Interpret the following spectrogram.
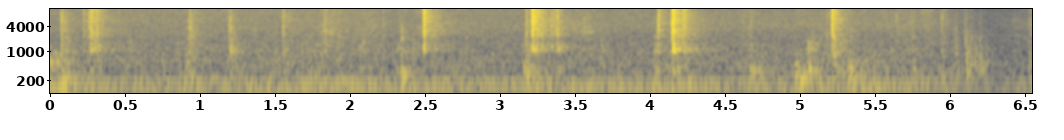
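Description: Shoes stepping up the rungs of a wooden ladder: a series of sharp, irregular knocks and clicks, roughly one a second, over a steady low hum.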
